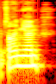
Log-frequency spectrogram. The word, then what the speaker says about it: Tonyan: A couple people tell me now that it's pronounced Tonyan, Tonyan. It's been pronounced for 2 years.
